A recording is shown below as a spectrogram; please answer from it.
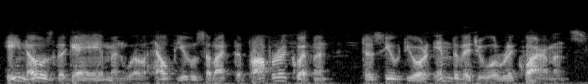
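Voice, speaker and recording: This 1970s instructional film features an American man reading scripted narration in a sing-song, fairly low voice at normal speed. He sounds folksy, upbeat, and eager to explain. The old 16mm soundtrack is muffled and noisy.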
